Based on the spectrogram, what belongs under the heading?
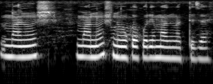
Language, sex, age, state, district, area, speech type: Bengali, female, 30-45, West Bengal, Birbhum, urban, spontaneous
